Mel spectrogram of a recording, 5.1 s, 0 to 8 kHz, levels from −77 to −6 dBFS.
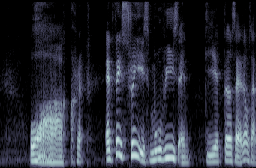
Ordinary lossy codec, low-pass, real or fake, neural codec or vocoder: none; none; real; none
